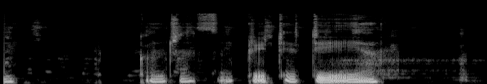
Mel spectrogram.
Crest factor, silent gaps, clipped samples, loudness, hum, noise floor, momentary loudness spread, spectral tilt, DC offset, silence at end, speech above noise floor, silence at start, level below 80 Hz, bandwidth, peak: 20 dB; none; under 0.1%; -23 LUFS; none; -62 dBFS; 13 LU; -6.5 dB/octave; under 0.1%; 0.2 s; 40 dB; 0.05 s; -48 dBFS; 11.5 kHz; -4 dBFS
